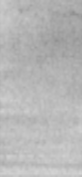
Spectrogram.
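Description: A Gunung Harta intercity bus with a Volvo engine pulls into Poris bus terminal, its engine a steady loud low rumble heard up close throughout.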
